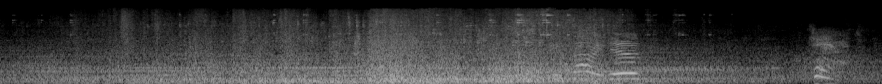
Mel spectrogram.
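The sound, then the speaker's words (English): Mechanical grinding and clanking of a snowplow pushing mounds of snow onto a freshly cleared driveway, a busy churning texture that swells midway, with a few short squeaks near the end. “A snowplow deposits mounds of snow across his freshly cleared drive.”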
